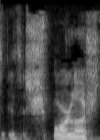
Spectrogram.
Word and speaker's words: Spoorloos: Yeah, I looked it up on Google one day. I'm like, I have to know how to pronounce this damn movie. And so it's Spoorloos.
